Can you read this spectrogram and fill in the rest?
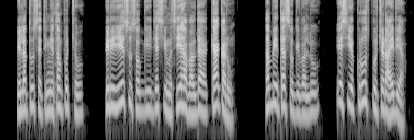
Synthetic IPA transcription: pɪlaːt̪ʊsɛt̪ɪ̃jãt̪ʰɐ̃ũp̬ʊt͡ʃːʃʰu | pʰɪɾijiːsusoːɡid͡ʒɛːsɪjomɐsiːɦabɐld̪ɛkɛːkɐɾũ | t̪ɐbit̪ɛːsoːɡibɐlːu | eːsɪjokɾuːspʊɾt͡ʃɐɽaːid̪ɪjaː

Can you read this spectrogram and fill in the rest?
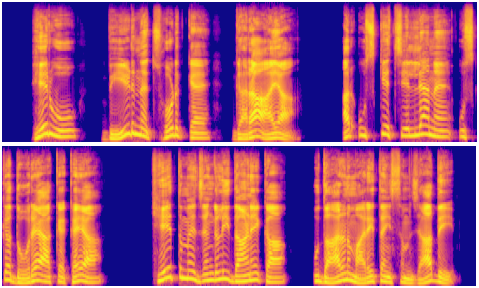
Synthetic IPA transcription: pʰeːɾʋo | bʱiːɽnɛt͡ʃʰoːɽkɛ | ɡʱɐɾaaːja̰ | ɐɾʊsket͡ʃeːljãnɛʊskɛd̪ʱoːɾɛaːkɛkɛɦja | kʰeːt̪m̤ɛ̃d͡ʒɐ̃ŋɡlid̪aːɽ̃eka | ʊd̪ʱaːɾəɽ̃maːɾet̪ãːĩsɐmd͡ʒʱa̰ːd̪ḛː

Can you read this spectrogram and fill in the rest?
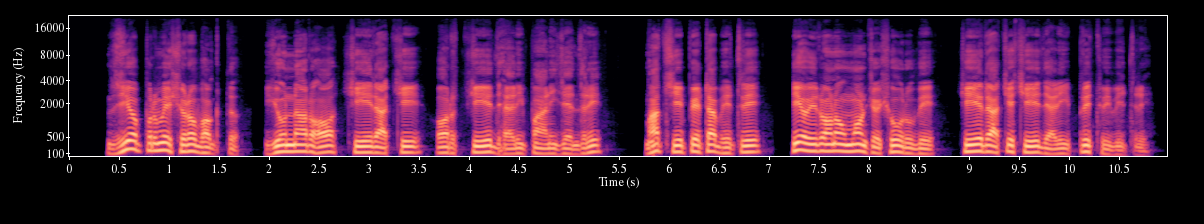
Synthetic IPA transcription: d͡zɪɔpɐɾmeːʃwəɾɔbʱɐɡt̪ | joːnːaɾɔɦɔt͡ʃeːɾaːt͡ʃeɔɾt͡ʃeːd̪ʱɛːɭipaːɽ̃id͡zɛ̃ːn̆d̪ɾe | m̤at̪siepeːʈabʱet̪ɾe | t̪eːɔiɾɔːɽ̃ɔ̃ũmɔɽ̃t͡ʃɔʃoːɾube | t͡ʃeːɾaːt͡ʃet͡ʃeːd̪ʱɛːɭipɾɪt̪ʰwibʱit̪ɾḛ

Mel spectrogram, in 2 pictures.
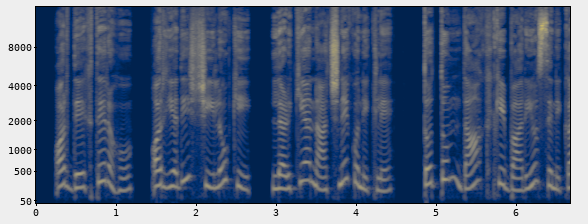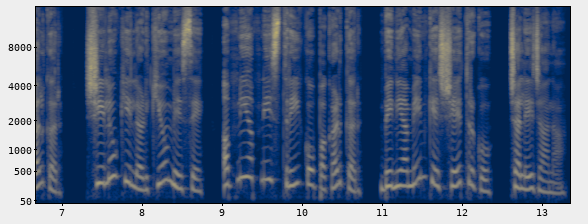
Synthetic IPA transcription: ɔːɾd̪eːkʰt̪eɾɐɦo | ɔːɾjɐd̪iʃiːlõki | lɐɽkijãnaːt͡ʃnekonɪkle | t̪ot̪ʊmd̪aːkʰkibaːɾijõsenɪkəlkɐɾ | ʃiːlõkilɐɽkijõmẽse | ɐpniɐpnist̪ɾiːkopɐkəɽkɐɾ | bɪnjaːmiːnkeʃeːt̪ɾəko | t͡ʃɐled͡ʒaːna̰ː

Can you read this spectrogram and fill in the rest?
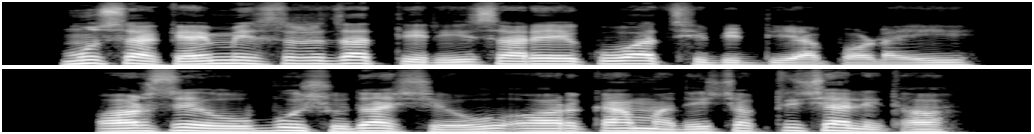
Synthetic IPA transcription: mʊsakɛmɪs̬ɾd͡zaːt̪iɾisaːɾeekuat̪ːʃʰibɪd̪ijapɔɽaːi | ɔɾs̬eubʊʃud̪aːʃeuɔɾkaːmad̪iʃɔk̚t̪iʃaːlit̪ʰɔ

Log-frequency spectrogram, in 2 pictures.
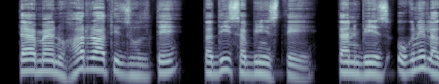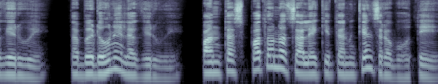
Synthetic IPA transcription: t̪ɛːmɛ̃ːnũɦɐɾːaːt̪id͡zʱuːlt̪e | t̪ɐd̪isɐbĩst̪e | t̪ɛːnbeːd͡zʊɡnelɐɡeɾʊe | t̪abeːɖoːñelɐɡeɾʊepɐnt̪ɛːspɐt̪onɐt͡saːlekit̪ɛnkẽːnt͡sɾɐbʱoːt̪e

